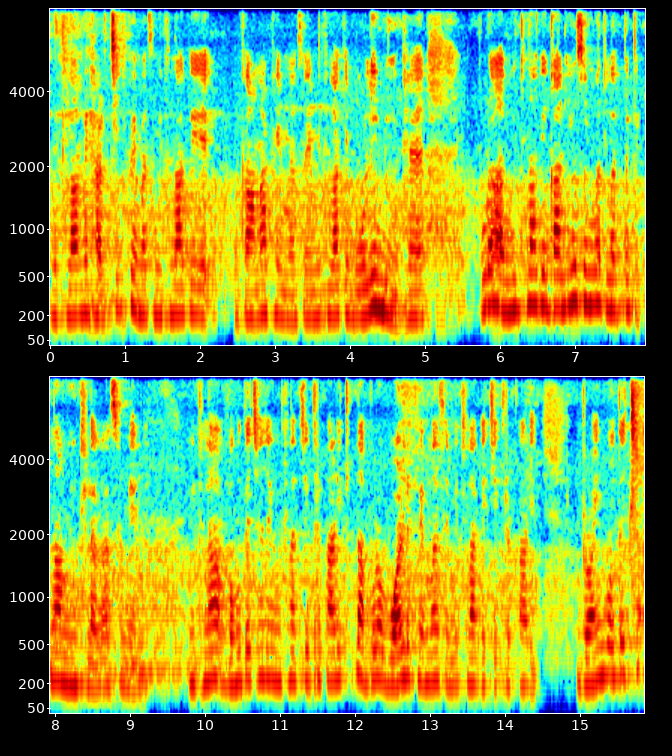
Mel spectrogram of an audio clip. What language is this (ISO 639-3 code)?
mai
